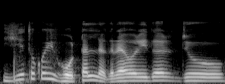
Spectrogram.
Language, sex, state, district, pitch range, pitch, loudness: Hindi, male, Punjab, Fazilka, 160-195 Hz, 170 Hz, -16 LUFS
